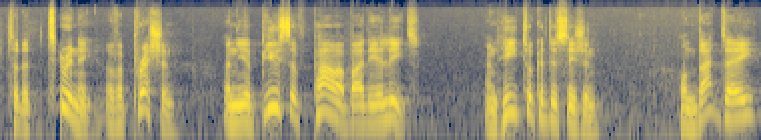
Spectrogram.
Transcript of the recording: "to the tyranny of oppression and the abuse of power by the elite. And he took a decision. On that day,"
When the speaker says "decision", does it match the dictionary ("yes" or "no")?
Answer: yes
